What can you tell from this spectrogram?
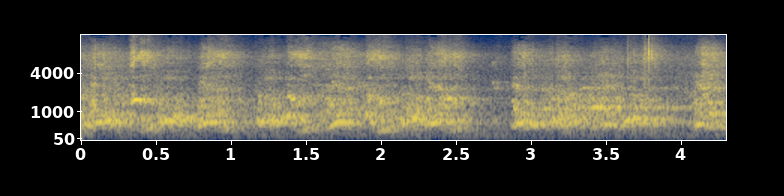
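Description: Several shelter dogs barking at once in kennel runs, an unbroken din of overlapping barks and yips.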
